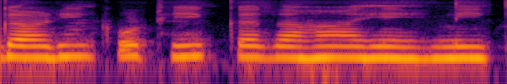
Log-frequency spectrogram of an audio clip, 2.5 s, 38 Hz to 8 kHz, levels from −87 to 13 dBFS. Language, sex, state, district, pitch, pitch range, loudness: Hindi, female, Chhattisgarh, Rajnandgaon, 210 Hz, 205-220 Hz, -14 LUFS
